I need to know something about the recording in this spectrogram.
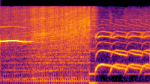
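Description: DJ transition effects in a live electronic dance set: a rising sweep builds for about a second, then a deep bass hit lands and a quick run of falling laser-like synth zaps repeats about five times a second.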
